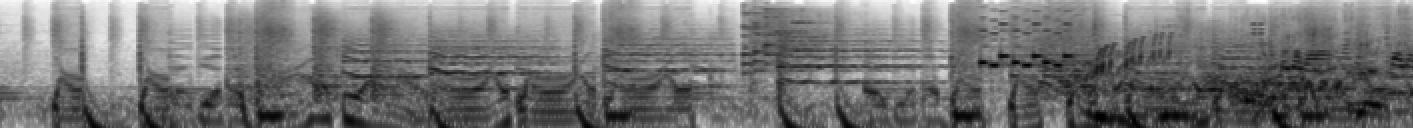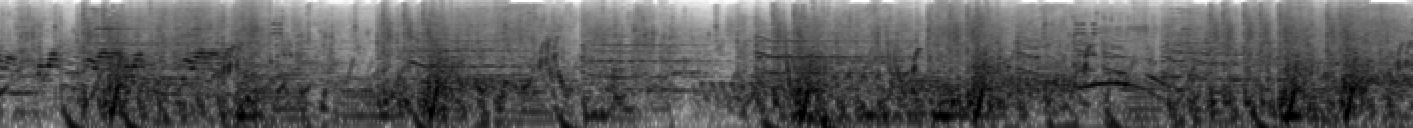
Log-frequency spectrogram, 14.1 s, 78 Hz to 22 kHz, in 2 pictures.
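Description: Burst bombs bursting in Splatoon 3 amid a dense, busy game soundscape, with repeated sharp splattering pops and bursts over continuous music and effects throughout.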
